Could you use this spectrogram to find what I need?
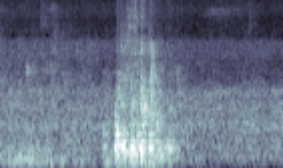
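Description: A washing machine beeps loudly.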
